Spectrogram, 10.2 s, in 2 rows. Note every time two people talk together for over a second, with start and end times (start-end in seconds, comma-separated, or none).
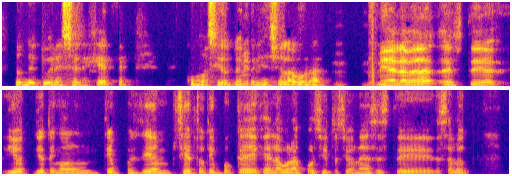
none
